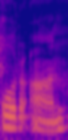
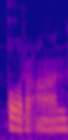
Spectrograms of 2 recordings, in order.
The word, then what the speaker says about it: Quran: We say Quran with a GH sound, Quran. But you Quran, can say yeah. But if you can't say it, it's okay. If you say Quran, we're gonna understand what you mean.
